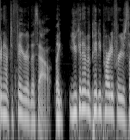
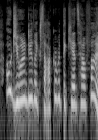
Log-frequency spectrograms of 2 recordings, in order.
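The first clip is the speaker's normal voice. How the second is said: sing-song high coaxing voice, much higher; high chirpy mom; 8 semitones higher, faster than usual. Retold or imitated. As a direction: coax a little kid brightly, pitched up. Cheery mom voice in park.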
